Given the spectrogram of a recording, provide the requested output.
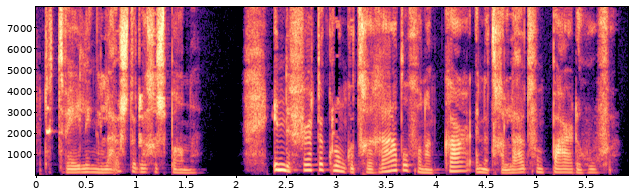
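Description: A woman reads a children's story aloud, her voice low-set but rising and falling a lot. She keeps the reading expressive and animated. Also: normal speed, slightly rough.

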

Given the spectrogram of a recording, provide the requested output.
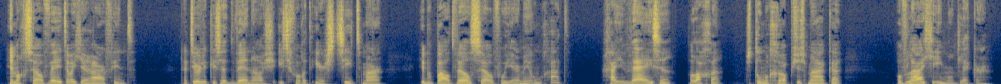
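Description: A woman voicing a calm, patient mother who explains things gently in a read-aloud story. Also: fairly low pitch, normal speed, no echo, clean studio sound, natural voice. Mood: gentle.

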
